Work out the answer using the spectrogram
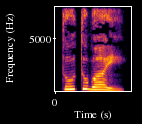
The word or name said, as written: ತೂತುಬಾಯಿ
